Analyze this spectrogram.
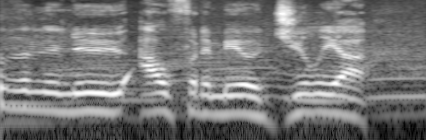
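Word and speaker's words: Giulia: the new alfha rero Julia quadrifolio I believe that's how you pronounce it I don't think you pronounced the G uh I know a lot of you guys were saying that and you were getting on me about saying the G in the name but it's the quadrifolio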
